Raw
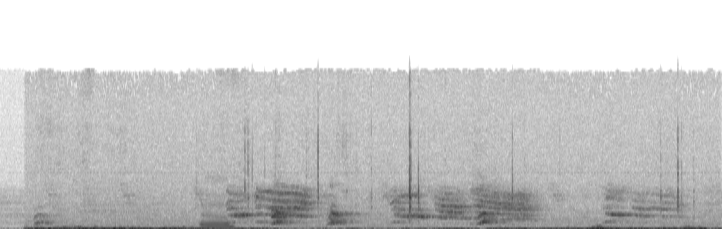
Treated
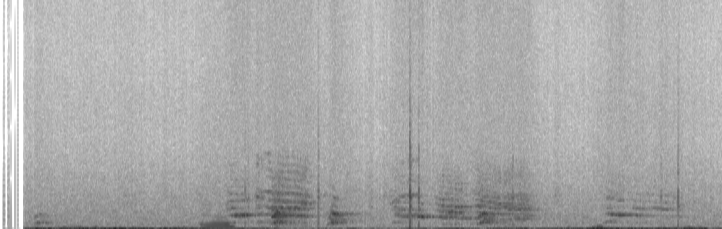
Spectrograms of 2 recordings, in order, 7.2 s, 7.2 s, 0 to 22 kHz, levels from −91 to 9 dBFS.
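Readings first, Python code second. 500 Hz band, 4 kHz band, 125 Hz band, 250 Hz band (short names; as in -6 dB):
+3.5 dB, +1.0 dB, 0.0 dB, +3.5 dB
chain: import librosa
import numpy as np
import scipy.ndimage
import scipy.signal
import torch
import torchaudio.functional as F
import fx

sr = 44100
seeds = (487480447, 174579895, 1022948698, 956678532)

y = fx.quant_dither(x, sr, seeds[0], bits=6, dither='none')
y = y + 0.86 * np.pad(y, (int(7.3 * sr / 1000.0), 0))[:len(y)]
y = fx.running_max(y, sr, window=5)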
